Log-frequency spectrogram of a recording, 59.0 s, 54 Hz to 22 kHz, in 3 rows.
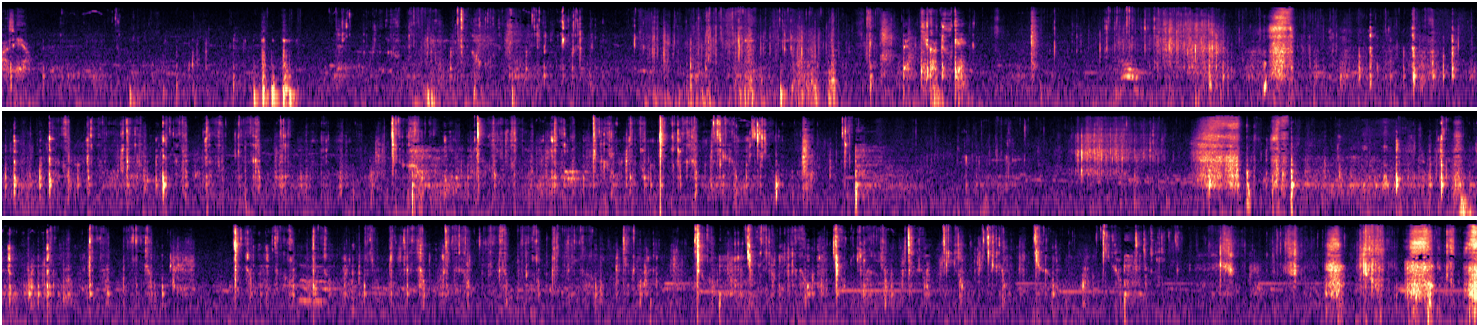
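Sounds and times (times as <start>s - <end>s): crisp crunching bites: 8.4s - 11.7s, 14.4s - 16.4s, 33.9s - 35.2s, 57.4s - 59.0s
wet chewing: 14.3s - 31.3s, 36.2s - 59.0s.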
